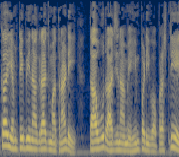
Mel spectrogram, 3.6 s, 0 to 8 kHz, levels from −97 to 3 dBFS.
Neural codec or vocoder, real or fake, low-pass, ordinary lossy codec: none; real; none; none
